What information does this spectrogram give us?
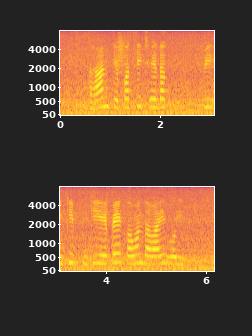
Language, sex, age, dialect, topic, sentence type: Bhojpuri, female, 18-24, Western, agriculture, question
